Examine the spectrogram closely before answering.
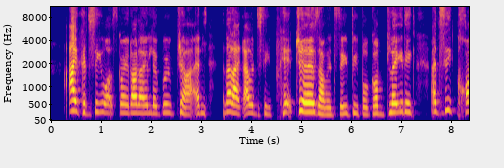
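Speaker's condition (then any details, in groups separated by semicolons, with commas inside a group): Cerebral palsy; all four limbs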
